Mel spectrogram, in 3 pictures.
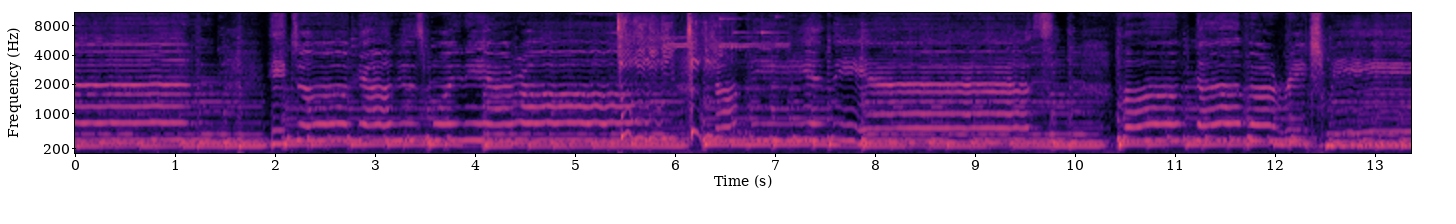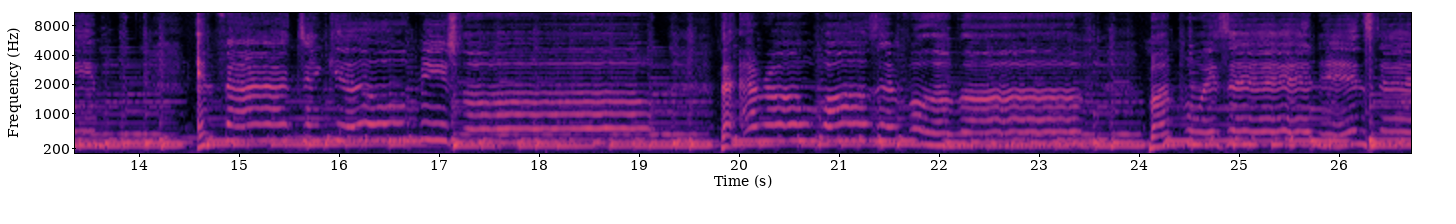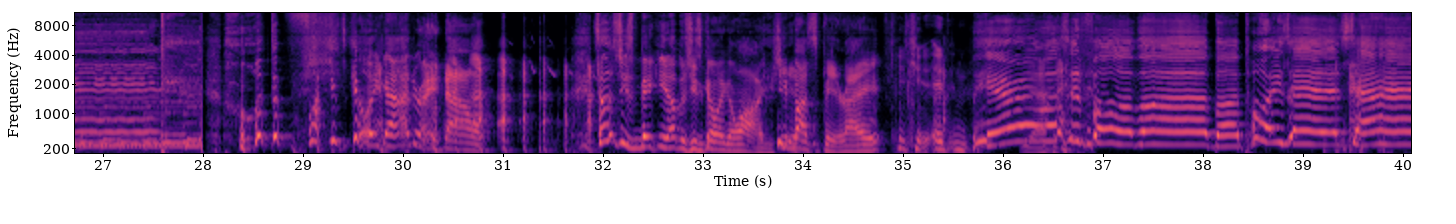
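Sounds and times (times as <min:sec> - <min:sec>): strummed electric ukulele: 0:00.0 - 0:27.6
woman singing with vibrato: 0:00.0 - 0:27.8.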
